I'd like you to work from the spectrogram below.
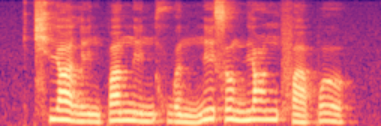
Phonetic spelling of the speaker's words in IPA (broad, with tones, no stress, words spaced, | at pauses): t͡ɕʰjä˥˨li˨˩npä˦ n̪i˨˦nxwə˨˩n n̪i˥˨sɤ˥˨ n̪jɑ˦ŋfä˨˩ pɤ˥˨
